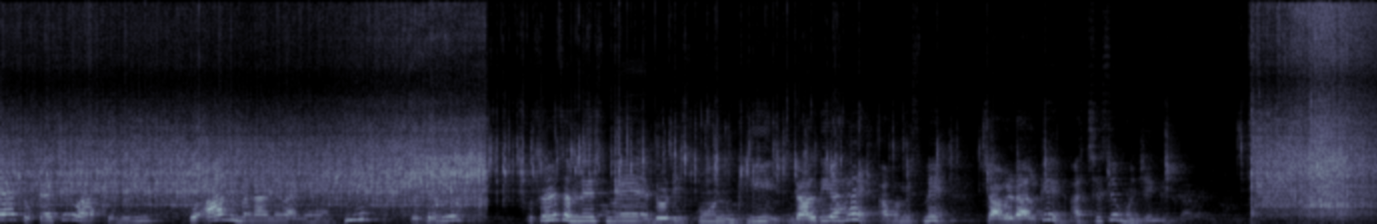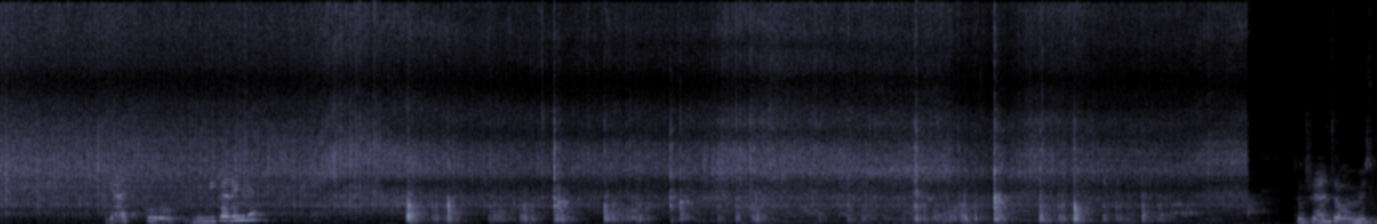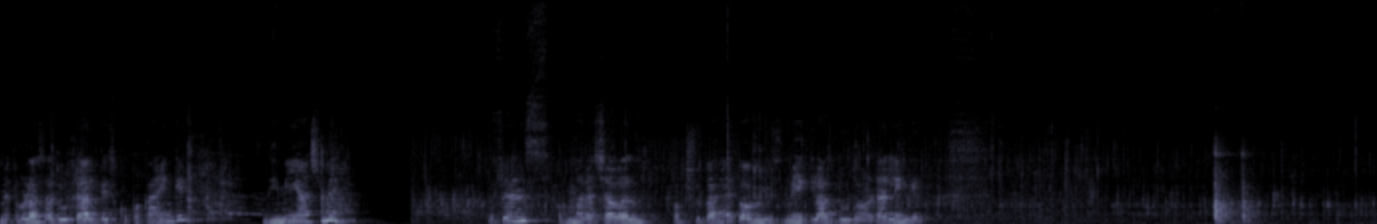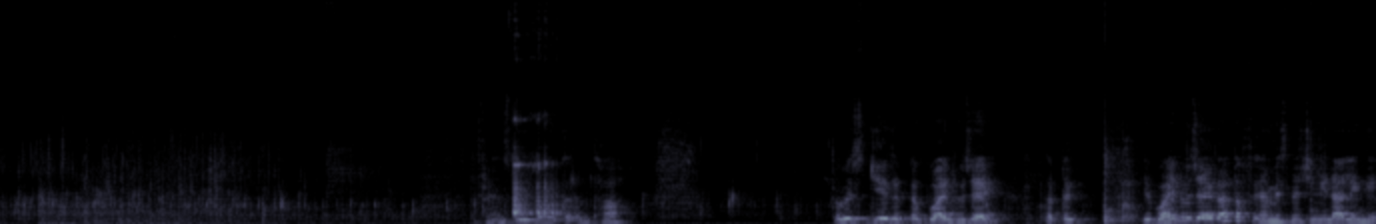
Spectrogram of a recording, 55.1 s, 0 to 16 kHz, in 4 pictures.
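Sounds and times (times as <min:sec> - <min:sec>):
rice sizzling in pan: 0:00.0 - 0:09.6, 0:12.5 - 0:26.3, 0:31.6 - 0:45.8
milk pouring and splashing: 0:31.6 - 0:35.9, 0:36.6 - 0:46.1, 0:47.9 - 0:49.6.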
